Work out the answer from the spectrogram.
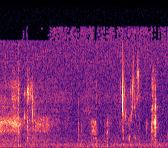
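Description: Faint chewing from a person eating. A few soft crunchy clicks and mouth sounds sit over a steady low background noise, with no talk.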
